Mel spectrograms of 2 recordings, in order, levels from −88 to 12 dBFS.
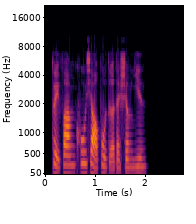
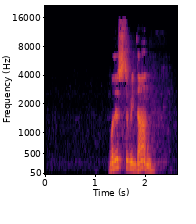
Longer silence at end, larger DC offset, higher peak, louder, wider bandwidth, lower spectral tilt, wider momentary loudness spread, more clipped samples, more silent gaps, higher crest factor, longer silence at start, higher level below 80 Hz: first, 0.75 s vs 0.45 s; first, 0.5% vs under 0.1%; about the same, -2 dBFS vs -2 dBFS; second, -21 LUFS vs -18 LUFS; second, 10 kHz vs 16 kHz; about the same, -3.5 dB/octave vs -3 dB/octave; first, 15 LU vs 11 LU; neither; neither; about the same, 20 dB vs 22 dB; second, 0.15 s vs 1.3 s; about the same, -60 dBFS vs -62 dBFS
